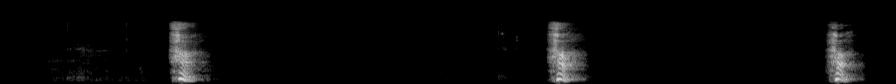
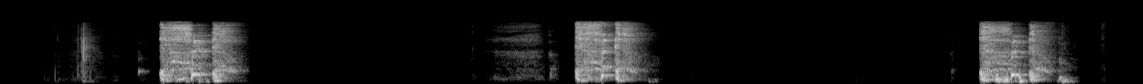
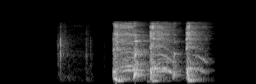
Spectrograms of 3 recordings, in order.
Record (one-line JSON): {"exhalation_length": "9.0 s", "exhalation_amplitude": 27472, "exhalation_signal_mean_std_ratio": 0.2, "three_cough_length": "11.4 s", "three_cough_amplitude": 32434, "three_cough_signal_mean_std_ratio": 0.34, "cough_length": "2.6 s", "cough_amplitude": 28220, "cough_signal_mean_std_ratio": 0.44, "survey_phase": "alpha (2021-03-01 to 2021-08-12)", "age": "45-64", "gender": "Female", "wearing_mask": "No", "symptom_none": true, "smoker_status": "Never smoked", "respiratory_condition_asthma": false, "respiratory_condition_other": false, "recruitment_source": "REACT", "submission_delay": "1 day", "covid_test_result": "Negative", "covid_test_method": "RT-qPCR"}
